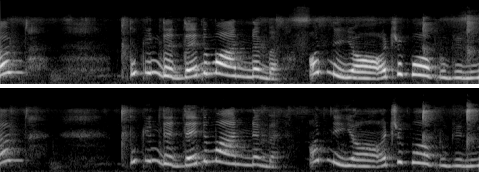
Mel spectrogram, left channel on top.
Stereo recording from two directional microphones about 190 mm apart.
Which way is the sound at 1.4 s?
Centre (ahead or behind).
